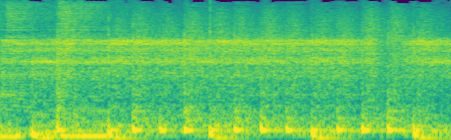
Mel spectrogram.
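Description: Heavy metal song with the drum kit to the fore: a fast, even beat of bass drum and snare under a steady cymbal wash. The guitars drop back here.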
